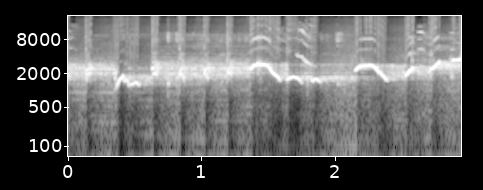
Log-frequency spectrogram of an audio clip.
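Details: Oriental magpie-robin in a fighting song used to provoke other magpie-robins: loud whistled phrases with rising and falling slurred notes and sharp chirps, fairly steady and continuous, over a low background hum.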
